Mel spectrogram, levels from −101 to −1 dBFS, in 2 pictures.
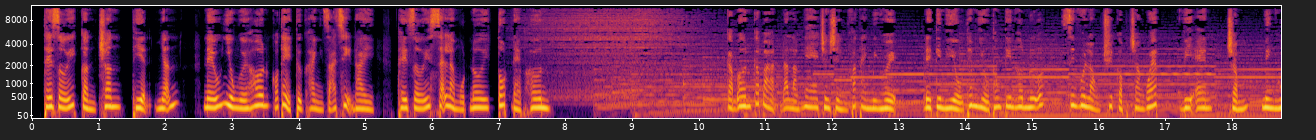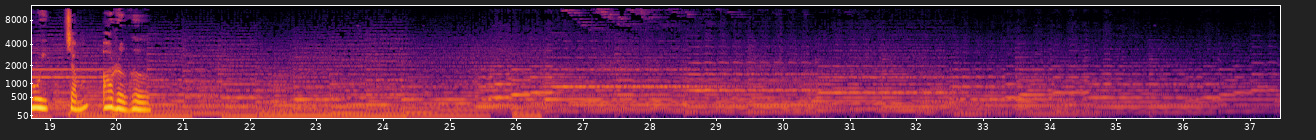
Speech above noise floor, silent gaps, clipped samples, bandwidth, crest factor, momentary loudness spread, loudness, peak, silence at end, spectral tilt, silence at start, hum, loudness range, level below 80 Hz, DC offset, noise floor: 29 dB; 1.45-1.49 s; under 0.1%; 11.5 kHz; 18 dB; 23 LU; -20 LUFS; -4 dBFS; 1.05 s; -5.5 dB/octave; 0.2 s; none; 21 LU; -46 dBFS; under 0.1%; -48 dBFS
